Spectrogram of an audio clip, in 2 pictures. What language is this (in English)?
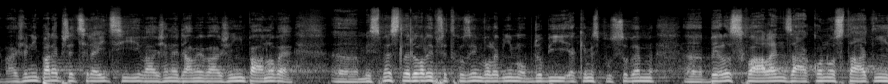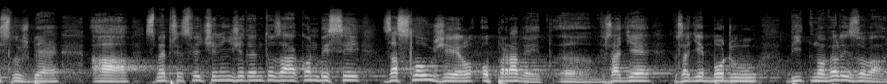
Czech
